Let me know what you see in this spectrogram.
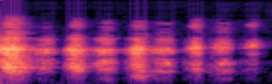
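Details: Simulated: an adult imitates a baby with bronchiolitis, giving a quick run of short, soft breathy puffs before speaking, to teach recognition of rapid breathing: tachypnoea.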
